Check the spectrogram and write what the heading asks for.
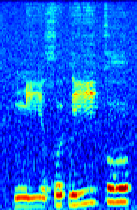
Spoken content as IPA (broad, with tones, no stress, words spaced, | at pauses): ɲiː˩χʷɯ˨ʔliː˦ko˥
